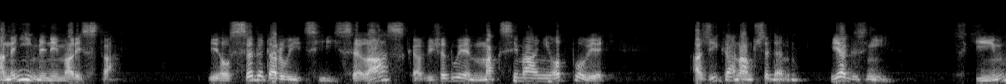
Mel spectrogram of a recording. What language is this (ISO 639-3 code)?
ces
